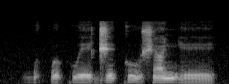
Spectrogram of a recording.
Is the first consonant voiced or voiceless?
voiced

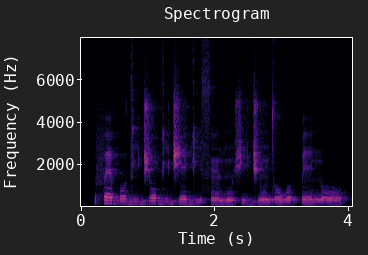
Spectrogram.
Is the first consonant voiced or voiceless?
voiceless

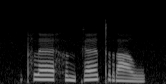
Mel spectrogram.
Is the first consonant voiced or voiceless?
voiceless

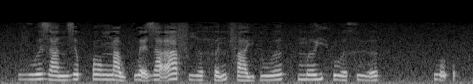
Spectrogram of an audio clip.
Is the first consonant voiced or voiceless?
voiced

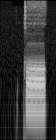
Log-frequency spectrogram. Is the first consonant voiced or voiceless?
voiceless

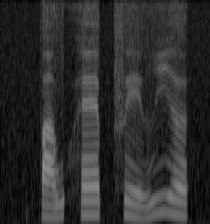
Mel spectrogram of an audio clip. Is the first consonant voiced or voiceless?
voiceless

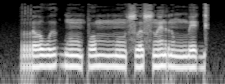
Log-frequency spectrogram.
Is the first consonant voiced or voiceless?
voiced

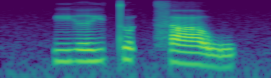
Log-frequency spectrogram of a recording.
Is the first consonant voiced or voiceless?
voiced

